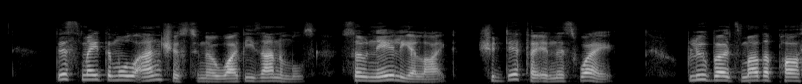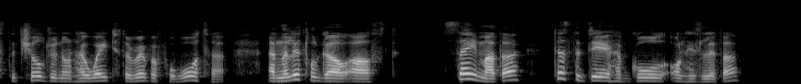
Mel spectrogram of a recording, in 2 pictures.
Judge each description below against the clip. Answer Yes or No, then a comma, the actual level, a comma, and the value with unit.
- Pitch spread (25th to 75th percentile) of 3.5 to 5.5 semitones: Yes, average, 5.1 semitones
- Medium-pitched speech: Yes, medium, 160 Hz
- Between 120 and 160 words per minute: No, average, 170 wpm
